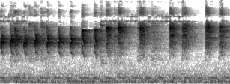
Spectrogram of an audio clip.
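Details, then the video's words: Training master of a white-rumped shama: a fast, even series of bright, harsh chirps, about two to three a second, turning louder and more spaced toward the end, over a faint low hum. "Masteran muraibatu"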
